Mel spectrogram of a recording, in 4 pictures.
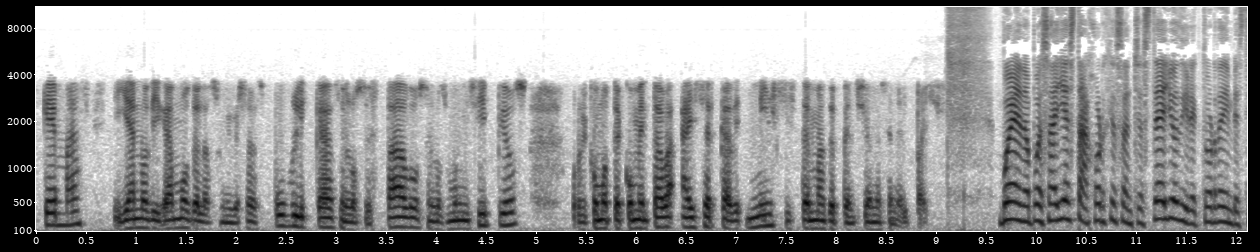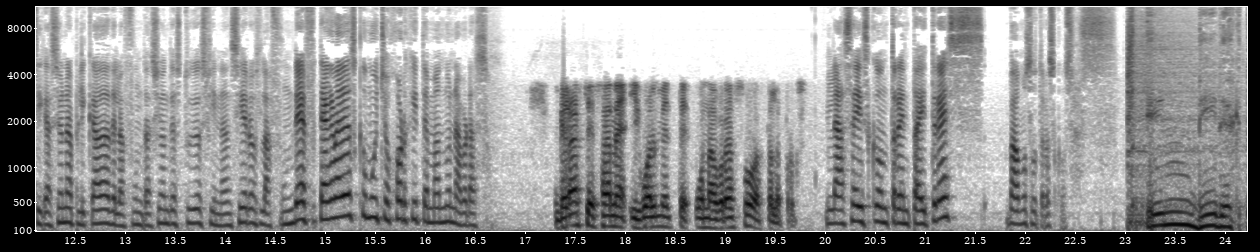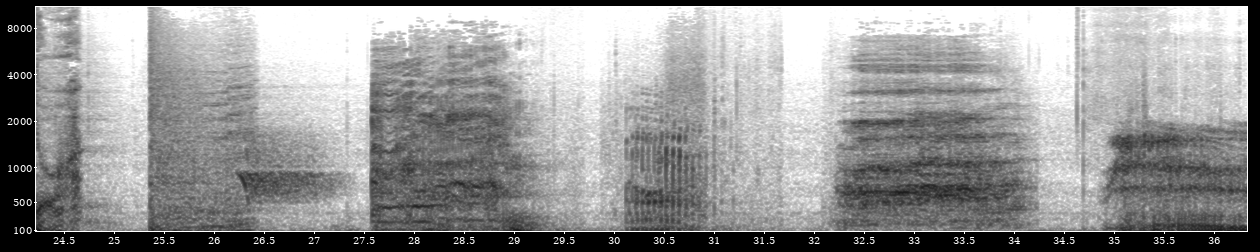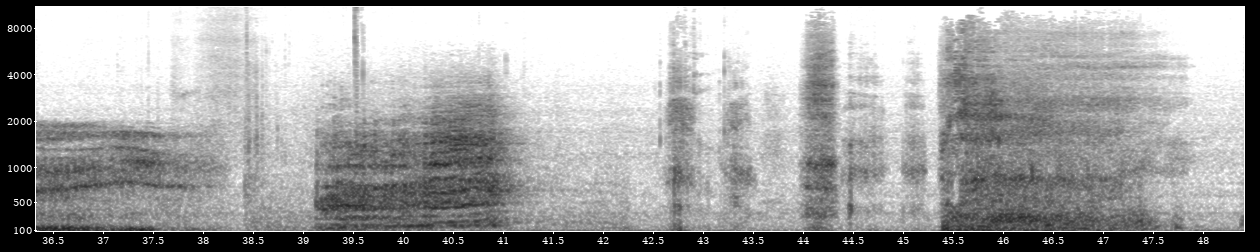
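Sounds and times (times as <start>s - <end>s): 
speech: 0.1s - 24.8s
reconstructed dinosaur roars and growling bellows: 26.2s - 29.4s, 30.1s - 31.0s, 32.2s - 34.2s, 34.9s - 38.1s, 39.1s - 41.2s, 44.0s - 47.9s.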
